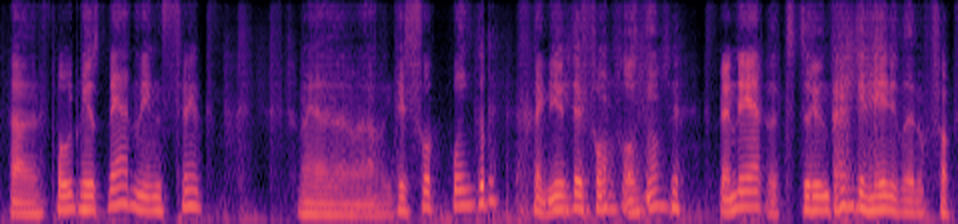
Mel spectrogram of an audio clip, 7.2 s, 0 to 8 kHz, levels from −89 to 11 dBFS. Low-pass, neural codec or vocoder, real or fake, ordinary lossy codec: none; codec, 16 kHz, 0.5 kbps, FreqCodec, larger model; fake; none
